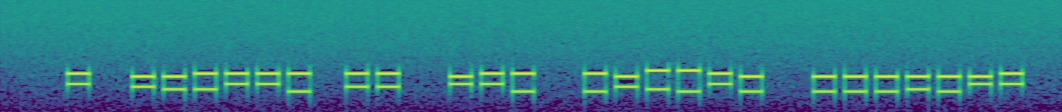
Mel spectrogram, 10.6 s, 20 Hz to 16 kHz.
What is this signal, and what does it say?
DTMF, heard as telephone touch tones, dialled by machine, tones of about 220 ms. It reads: 0 745002 88 *02 276301 11141*0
